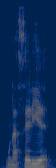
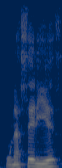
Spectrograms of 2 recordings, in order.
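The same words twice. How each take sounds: The two takes are said the same way.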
